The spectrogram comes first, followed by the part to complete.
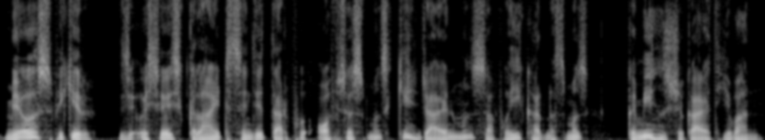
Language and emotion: Kashmiri, sad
